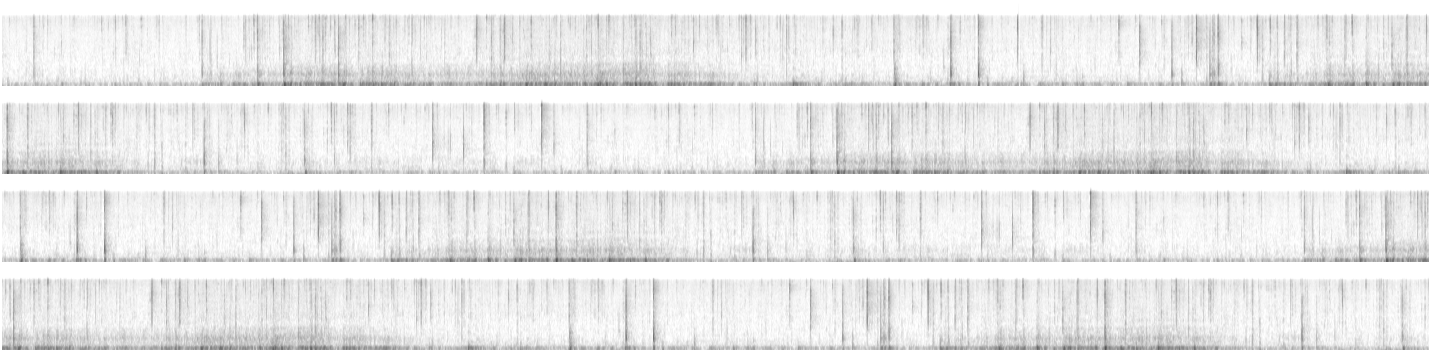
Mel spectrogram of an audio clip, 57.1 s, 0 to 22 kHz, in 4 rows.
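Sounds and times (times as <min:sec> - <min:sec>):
wood fire crackling and popping: 0:00.0 - 0:57.0
low rumble: 0:02.4 - 0:08.3, 0:22.0 - 0:28.1, 0:32.6 - 0:35.5, 0:41.6 - 0:47.9.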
